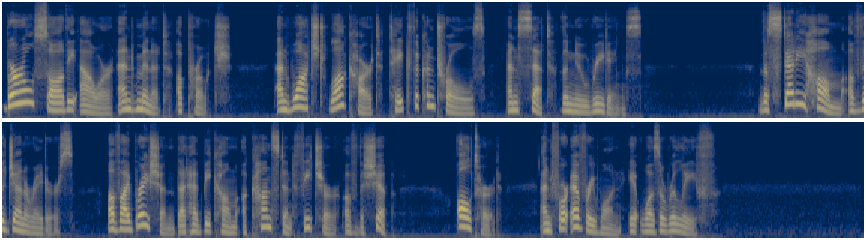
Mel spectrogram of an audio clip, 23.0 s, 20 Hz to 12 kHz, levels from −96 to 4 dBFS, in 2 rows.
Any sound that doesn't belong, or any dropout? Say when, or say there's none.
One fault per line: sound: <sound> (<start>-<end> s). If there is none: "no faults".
no faults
